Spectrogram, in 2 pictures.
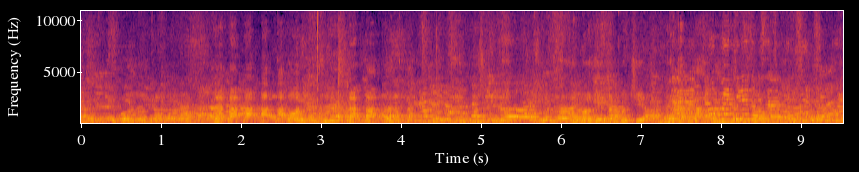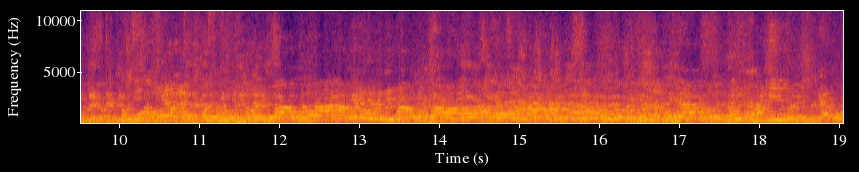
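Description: A crowd of people chatter in a room.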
